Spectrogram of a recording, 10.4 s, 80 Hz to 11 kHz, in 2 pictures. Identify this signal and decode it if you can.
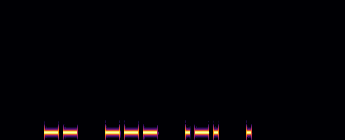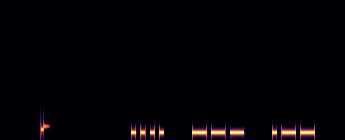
Morse code, heard as a keyed tone, about 17 wpm, spaced as for 12 wpm, 700 Hz. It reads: MORE HOW
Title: 2x Character Spacing - Top 100 Words - 17wpm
